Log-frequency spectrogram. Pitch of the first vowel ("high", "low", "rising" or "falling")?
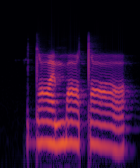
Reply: low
